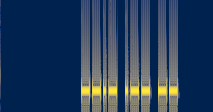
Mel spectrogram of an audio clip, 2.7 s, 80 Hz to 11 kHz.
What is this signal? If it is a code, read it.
Morse code, heard as a keyed tone, about 34 wpm, 700 Hz. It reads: QWM
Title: USA Call Sign Postfixes - 3 Letters 35wpm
